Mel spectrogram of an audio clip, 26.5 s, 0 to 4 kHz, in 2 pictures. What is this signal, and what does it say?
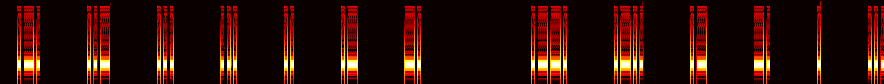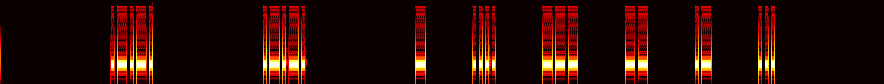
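Morse code, heard as a keyed tone, about 25 wpm, spaced as for 10 wpm, 550 Hz. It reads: RUSSIAN PLANES <AR> <AR> THOMAS
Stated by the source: Morse code news headlines sent as a reading transcription, preceded by vvv.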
